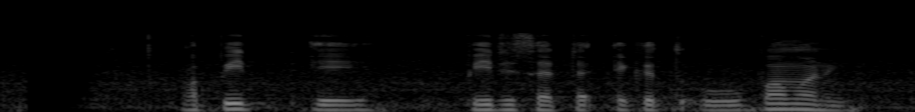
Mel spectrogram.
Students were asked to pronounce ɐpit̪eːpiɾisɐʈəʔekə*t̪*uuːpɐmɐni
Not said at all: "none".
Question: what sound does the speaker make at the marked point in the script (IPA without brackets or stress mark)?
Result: t̪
